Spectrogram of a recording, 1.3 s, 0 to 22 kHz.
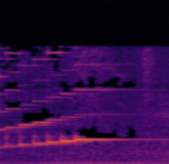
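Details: A single rising electronic tone as the power button is pressed on an Ampall IP-7700 infusion pump during an operating demonstration; power-on self-test beep.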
